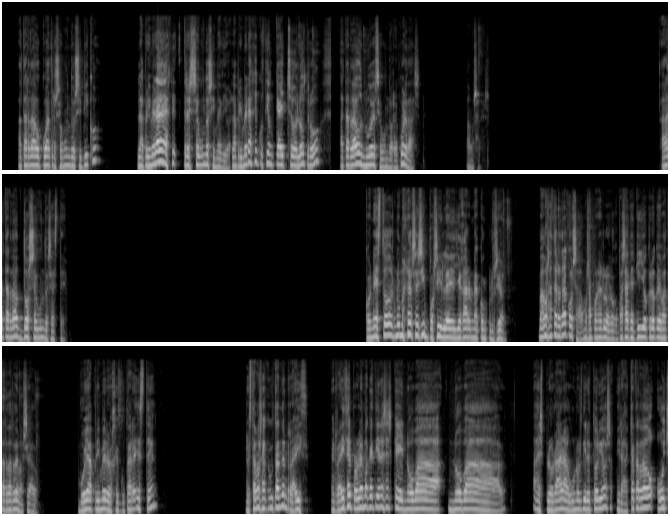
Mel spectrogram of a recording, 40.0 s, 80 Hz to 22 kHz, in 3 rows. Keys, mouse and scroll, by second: 6.1 ctrl+p, 6.6 ctrl+p, 7.1 ctrl+p, 9.4 Return, 16.4 ctrl+p, 16.9 ctrl+p, 17.7 Return, 23.0-24.6 typing, 25.0 Return, 26.9 ctrl+p, 27.2 ctrl+p, 28.8 Return.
